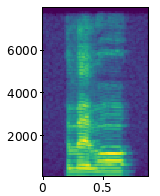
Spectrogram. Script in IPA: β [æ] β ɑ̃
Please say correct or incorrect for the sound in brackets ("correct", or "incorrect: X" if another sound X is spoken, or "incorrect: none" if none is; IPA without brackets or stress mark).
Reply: correct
